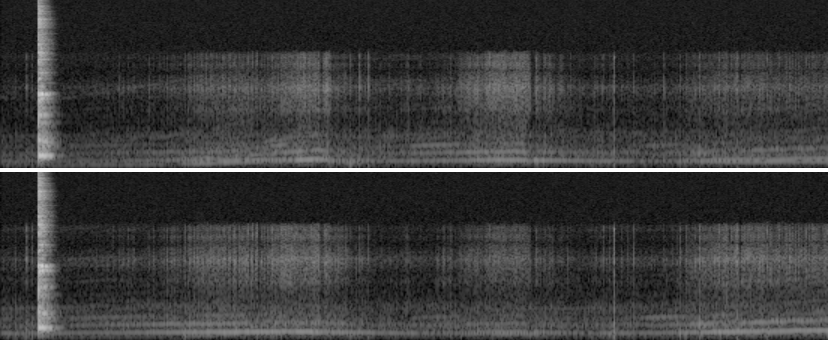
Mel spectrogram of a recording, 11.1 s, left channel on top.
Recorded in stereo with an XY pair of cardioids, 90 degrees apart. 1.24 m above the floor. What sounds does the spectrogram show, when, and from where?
0.5 s dishes clattering: straight ahead, 1.4 m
